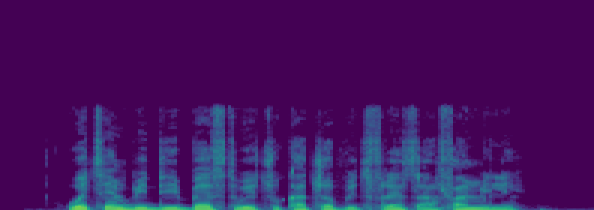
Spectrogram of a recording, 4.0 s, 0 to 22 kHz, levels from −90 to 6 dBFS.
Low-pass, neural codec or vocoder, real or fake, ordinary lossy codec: 10.8 kHz; none; real; none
